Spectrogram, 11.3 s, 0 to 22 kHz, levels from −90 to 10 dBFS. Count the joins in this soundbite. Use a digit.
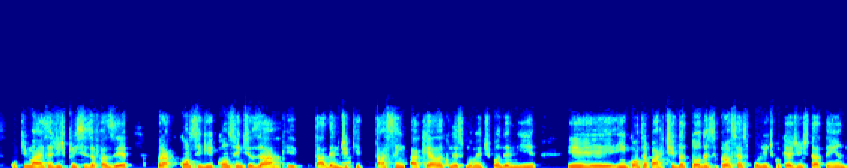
4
